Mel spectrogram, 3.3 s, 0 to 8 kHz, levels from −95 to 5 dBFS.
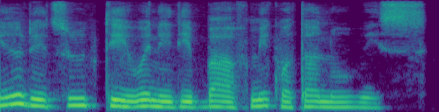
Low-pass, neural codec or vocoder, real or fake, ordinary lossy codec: none; none; real; none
